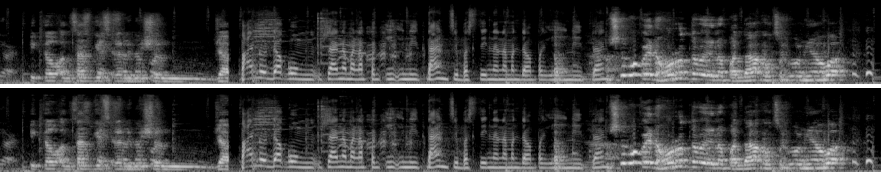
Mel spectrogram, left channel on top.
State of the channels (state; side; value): normal; both; correlation 0.32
